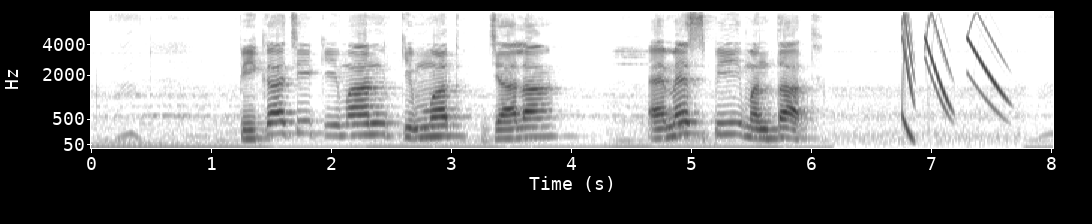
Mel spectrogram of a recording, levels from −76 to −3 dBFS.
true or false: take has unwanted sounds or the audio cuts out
true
